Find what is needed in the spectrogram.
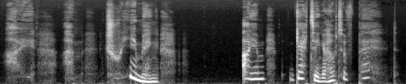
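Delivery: high, halting, hushed start; dazed wonder. A narrator's reading. Girl talking to herself in a dream, dazed wonder. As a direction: tell yourself haltingly, in wonder.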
